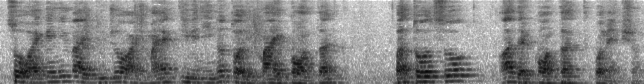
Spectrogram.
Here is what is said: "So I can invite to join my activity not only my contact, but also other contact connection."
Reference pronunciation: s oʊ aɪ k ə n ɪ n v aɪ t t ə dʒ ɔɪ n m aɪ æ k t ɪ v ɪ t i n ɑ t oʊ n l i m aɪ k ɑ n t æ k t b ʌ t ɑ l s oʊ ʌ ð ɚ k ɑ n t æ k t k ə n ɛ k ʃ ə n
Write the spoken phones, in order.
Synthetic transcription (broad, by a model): s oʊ aɪ k ə n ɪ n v aɪ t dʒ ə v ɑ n m aɪ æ k t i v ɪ t i n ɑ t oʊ l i m aɪ k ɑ n t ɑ k t b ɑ t ɑ l s oʊ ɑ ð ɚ k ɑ n t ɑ k t k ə n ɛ k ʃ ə n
